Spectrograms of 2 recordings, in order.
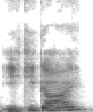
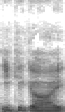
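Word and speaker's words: ikigai: I recommend looking up the Japanese concept of igy um I Ki G AI is how you spell that look up eeky guy and just kind of look through the different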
